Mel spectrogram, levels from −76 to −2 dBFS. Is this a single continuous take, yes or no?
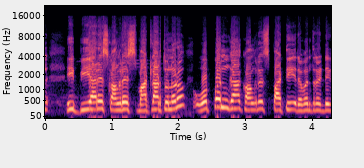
no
